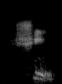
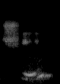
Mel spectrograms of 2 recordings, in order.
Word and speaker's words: she: She. Cuando quieran pronunciar she, el sonido es como una serpiente.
